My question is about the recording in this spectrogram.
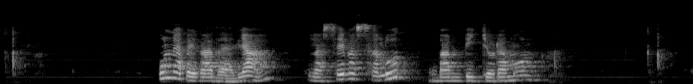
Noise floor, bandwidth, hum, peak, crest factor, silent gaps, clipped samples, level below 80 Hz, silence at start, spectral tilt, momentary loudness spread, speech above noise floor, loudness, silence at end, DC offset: -66 dBFS; 10 kHz; none; -6 dBFS; 22 dB; none; under 0.1%; -76 dBFS; 0.1 s; -4 dB/octave; 20 LU; 42 dB; -25 LUFS; 0.3 s; under 0.1%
